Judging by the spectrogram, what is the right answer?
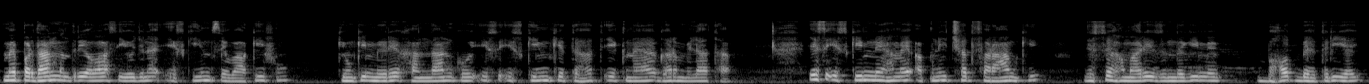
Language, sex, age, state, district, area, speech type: Urdu, male, 18-30, Delhi, New Delhi, rural, spontaneous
